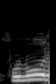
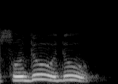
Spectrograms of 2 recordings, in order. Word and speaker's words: صدور: الذي يوس شوف الهمس، الذي يوسوس في صدود، ما هو حد يقول لي صدور، صدور الناس، صدور، ينطق الدال ضاد، ده خطأ، اخلصها اقول صدود، صدور الناس، صدور.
